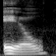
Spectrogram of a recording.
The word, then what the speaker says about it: AL: Both editions were titled by Crowley AL, pronounced L, value 31, so therefore Liber 31 is the manuscript of the Book of the Law called L, not to be confused with Liber 31 by C.S.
